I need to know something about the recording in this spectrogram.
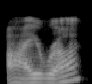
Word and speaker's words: Aira: looking at the slides, IRA is spelled AIRA.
